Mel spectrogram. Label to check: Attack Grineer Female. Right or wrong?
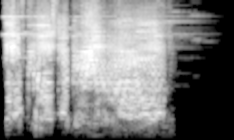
Right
